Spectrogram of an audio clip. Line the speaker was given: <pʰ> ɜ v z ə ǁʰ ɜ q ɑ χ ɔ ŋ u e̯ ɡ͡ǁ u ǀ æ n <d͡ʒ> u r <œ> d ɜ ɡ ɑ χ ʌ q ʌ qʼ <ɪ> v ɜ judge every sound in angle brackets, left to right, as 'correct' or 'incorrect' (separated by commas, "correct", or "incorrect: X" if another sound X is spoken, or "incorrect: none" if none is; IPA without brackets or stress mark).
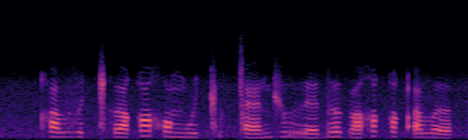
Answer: incorrect: qʰ, correct, incorrect: ɛ, correct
